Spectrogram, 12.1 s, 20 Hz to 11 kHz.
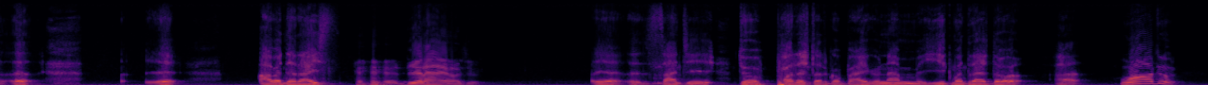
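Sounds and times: breath: 0.5 - 0.9, 1.9 - 2.3.

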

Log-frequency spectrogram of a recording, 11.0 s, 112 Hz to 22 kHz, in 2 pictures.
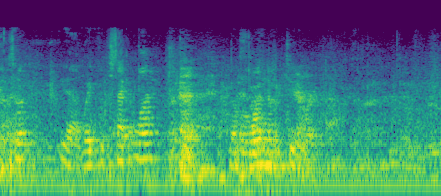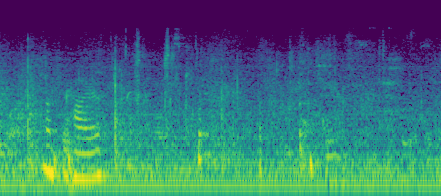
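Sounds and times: steady low hum: 0.0 - 11.0
faint murmured voices: 2.0 - 11.0.

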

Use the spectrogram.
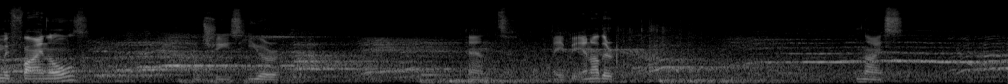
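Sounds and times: indoor pool arena hum: 0.0 - 10.0
referee's long whistle: 2.6 - 3.2.

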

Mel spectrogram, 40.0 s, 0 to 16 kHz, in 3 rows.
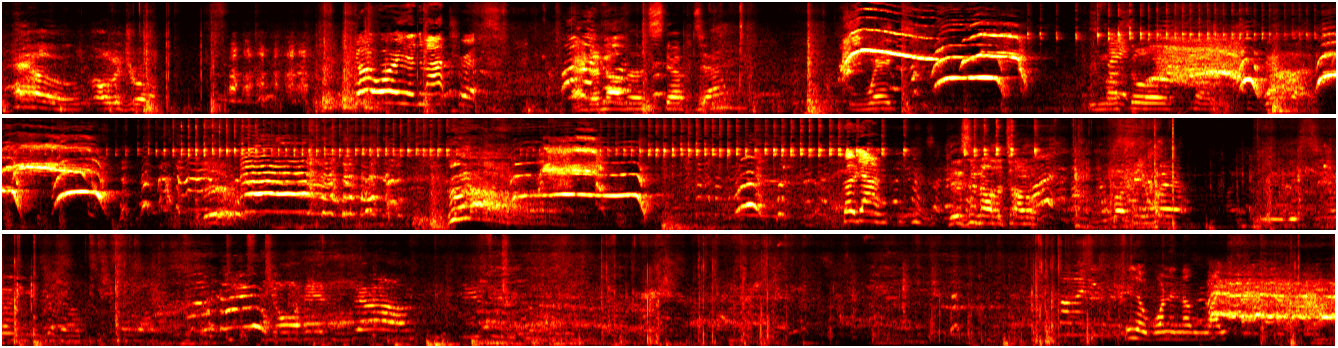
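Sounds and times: indistinct voices: 3.4 - 40.0.

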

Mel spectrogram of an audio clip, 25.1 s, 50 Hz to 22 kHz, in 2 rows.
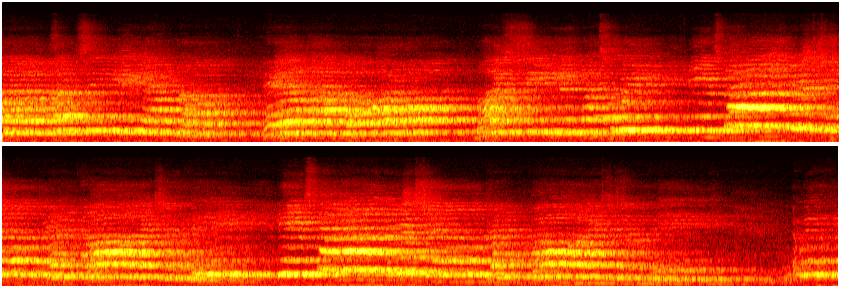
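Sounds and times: woman singing religious song: 0.0 - 25.0.

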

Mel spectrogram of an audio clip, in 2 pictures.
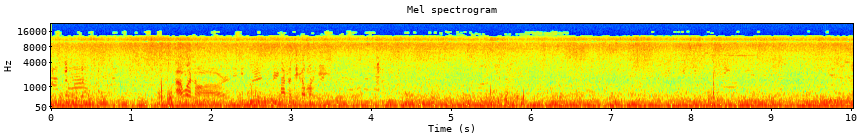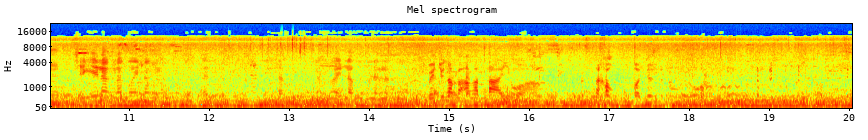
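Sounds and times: boat engine droning: 0.0 - 20.0
wind buffeting microphone: 0.0 - 20.0.

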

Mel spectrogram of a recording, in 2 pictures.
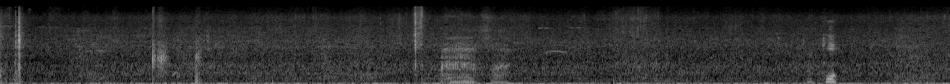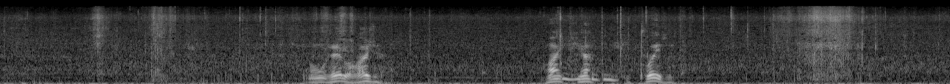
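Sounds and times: steady background hiss: 0.0 - 19.0
hand scraping in soil: 17.1 - 18.4.

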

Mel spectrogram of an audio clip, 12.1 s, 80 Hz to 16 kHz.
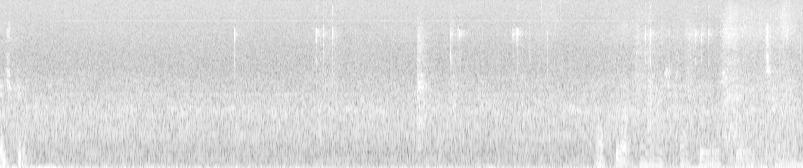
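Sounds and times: mouse and keyboard clicks: 4.7 - 5.1, 6.2 - 7.0, 7.6 - 7.9, 9.6 - 10.8.

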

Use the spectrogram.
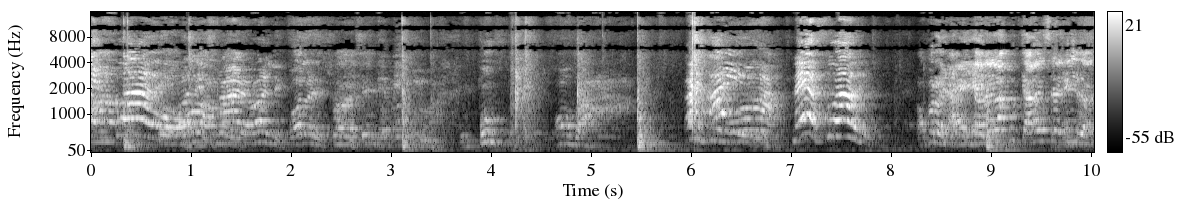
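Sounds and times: excited voices: 0.0 - 2.0, 3.3 - 8.9.

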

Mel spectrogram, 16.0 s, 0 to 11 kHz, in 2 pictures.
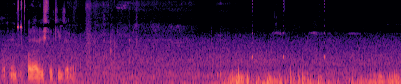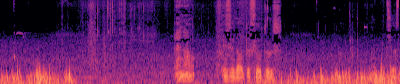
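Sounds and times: camera handling thumps and rubbing: 9.7 - 11.2.

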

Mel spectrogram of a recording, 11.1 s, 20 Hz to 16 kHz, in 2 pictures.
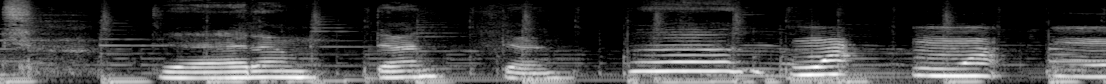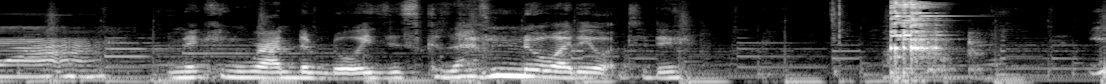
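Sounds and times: jingle bell dropping on a tabletop: 10.0 - 10.5.

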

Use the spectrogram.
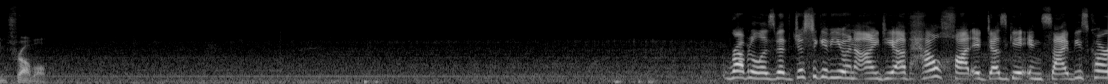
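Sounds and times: faint steady hum: 0.0 - 11.0
low outdoor rumble: 0.0 - 11.0
faint knocks: 2.8 - 3.9, 6.1 - 6.8.

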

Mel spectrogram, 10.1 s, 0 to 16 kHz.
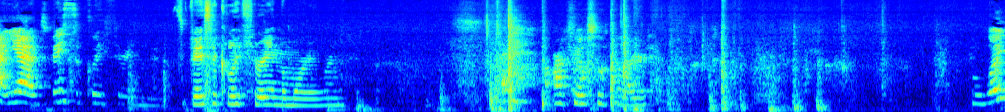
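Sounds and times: dull thumps of children running: 4.4 - 8.5.

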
